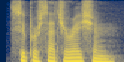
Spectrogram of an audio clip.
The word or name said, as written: supersaturation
